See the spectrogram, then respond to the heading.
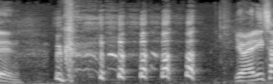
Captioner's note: laughs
